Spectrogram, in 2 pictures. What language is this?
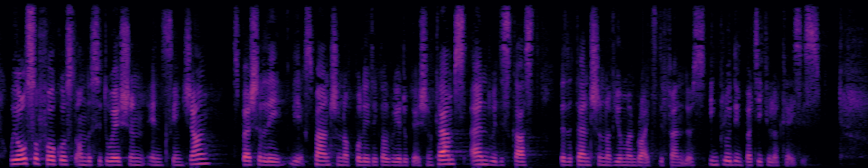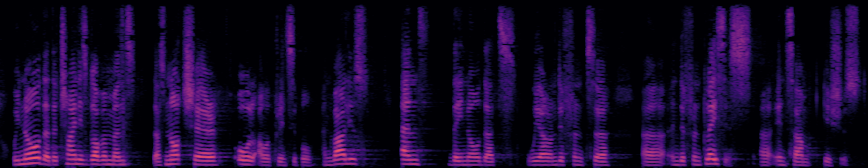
English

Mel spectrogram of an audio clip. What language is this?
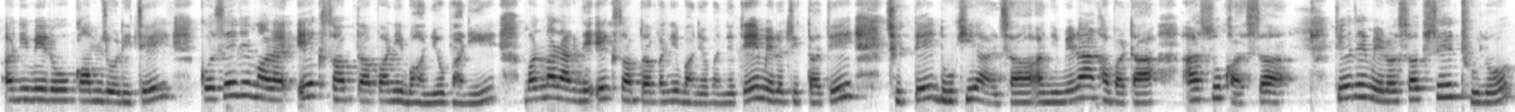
Nepali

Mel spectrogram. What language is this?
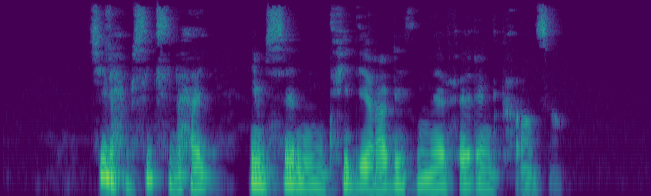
Kabyle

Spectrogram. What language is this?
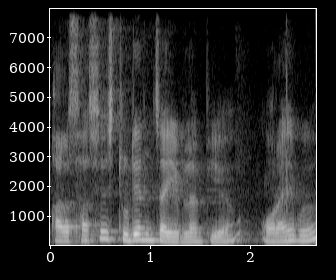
Bodo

